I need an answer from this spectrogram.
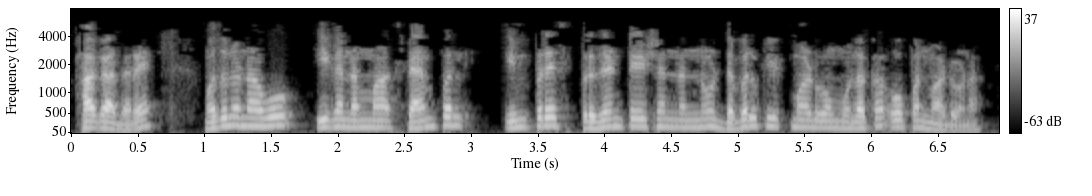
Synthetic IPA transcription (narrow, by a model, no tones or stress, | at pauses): haːɡaːd̪ɐɾe̞ | mɔd̪ɐlunaːʋuiːɡɐnɐmːɐsaːmpɐl | impɾespɾed͡ʒeɳʈeːʂɐnːɐnːuɖɐbɐlklikmaːɽuʋɐmuːlɐkɐʔoːpɐnmaːɽoːɳɐ̰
